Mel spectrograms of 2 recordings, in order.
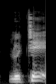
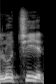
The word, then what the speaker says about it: luce: cantik kecil ini ya luce ya bukan Luci bukan Lus ya bukan luce bacanya Ya yaitu apa ee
